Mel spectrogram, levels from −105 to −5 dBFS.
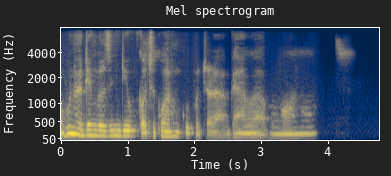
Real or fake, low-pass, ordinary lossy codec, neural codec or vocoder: fake; 7.2 kHz; none; codec, 16 kHz, 1 kbps, X-Codec, HuBERT features, trained on balanced general audio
